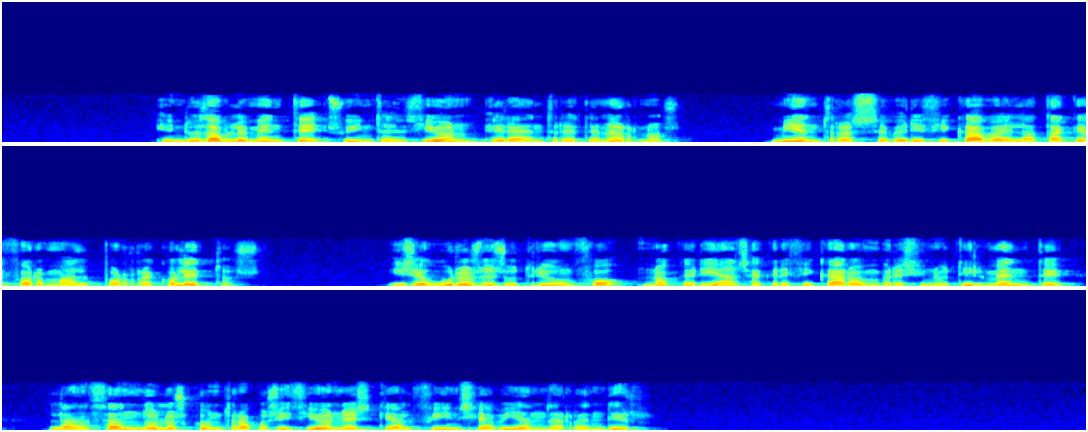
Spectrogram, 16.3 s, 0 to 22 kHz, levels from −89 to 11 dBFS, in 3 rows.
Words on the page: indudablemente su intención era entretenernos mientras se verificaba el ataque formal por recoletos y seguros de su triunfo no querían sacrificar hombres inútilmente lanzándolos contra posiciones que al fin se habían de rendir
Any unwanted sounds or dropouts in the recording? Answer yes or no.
no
